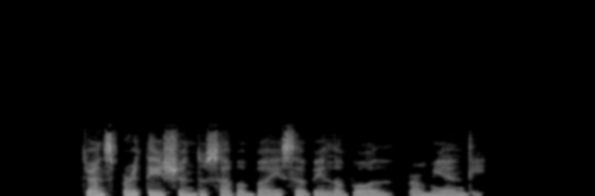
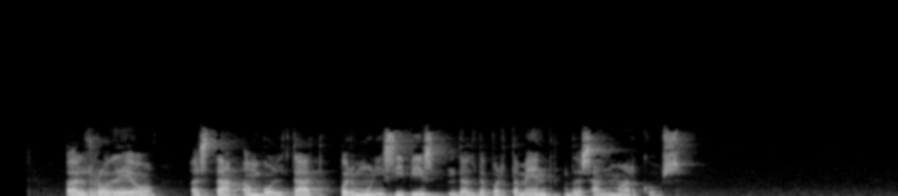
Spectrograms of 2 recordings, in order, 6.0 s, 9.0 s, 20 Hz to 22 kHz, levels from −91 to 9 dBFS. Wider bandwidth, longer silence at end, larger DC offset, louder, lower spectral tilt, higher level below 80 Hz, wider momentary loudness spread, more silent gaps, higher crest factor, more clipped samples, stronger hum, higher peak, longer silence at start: about the same, 7.8 kHz vs 7.8 kHz; second, 1.15 s vs 2.2 s; neither; second, -33 LUFS vs -19 LUFS; second, -3.5 dB/octave vs -6 dB/octave; second, -76 dBFS vs -58 dBFS; about the same, 10 LU vs 12 LU; first, 3.99-4.06 s vs none; about the same, 18 dB vs 18 dB; neither; neither; second, -16 dBFS vs -2 dBFS; first, 0.85 s vs 0.65 s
